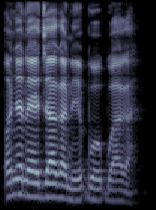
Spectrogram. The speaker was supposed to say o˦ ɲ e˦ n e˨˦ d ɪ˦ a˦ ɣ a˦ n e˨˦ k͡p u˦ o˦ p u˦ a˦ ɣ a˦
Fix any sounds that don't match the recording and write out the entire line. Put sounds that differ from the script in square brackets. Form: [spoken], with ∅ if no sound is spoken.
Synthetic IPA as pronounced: o˦ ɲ e˦ n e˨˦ [d͡ʒ] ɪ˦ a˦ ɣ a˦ n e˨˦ k͡p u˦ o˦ [k͡p] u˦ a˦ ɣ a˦

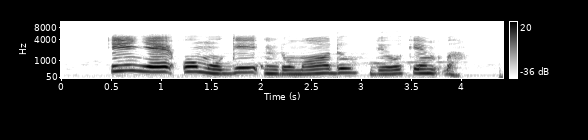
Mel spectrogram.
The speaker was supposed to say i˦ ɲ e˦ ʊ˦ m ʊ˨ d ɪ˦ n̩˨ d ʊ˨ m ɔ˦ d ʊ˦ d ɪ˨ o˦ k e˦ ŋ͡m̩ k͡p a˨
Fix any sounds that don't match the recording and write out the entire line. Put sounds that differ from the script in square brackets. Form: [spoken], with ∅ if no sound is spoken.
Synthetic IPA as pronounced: i˦ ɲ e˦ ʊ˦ m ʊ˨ [ɡ] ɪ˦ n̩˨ d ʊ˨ m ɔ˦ d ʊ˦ d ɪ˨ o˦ k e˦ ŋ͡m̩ k͡p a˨

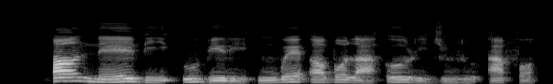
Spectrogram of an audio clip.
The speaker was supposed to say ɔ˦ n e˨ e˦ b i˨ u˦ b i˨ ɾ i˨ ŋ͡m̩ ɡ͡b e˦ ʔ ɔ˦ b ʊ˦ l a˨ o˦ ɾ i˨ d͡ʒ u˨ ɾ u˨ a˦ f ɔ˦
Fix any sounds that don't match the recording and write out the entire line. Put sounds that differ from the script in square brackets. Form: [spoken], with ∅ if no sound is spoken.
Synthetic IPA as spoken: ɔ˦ n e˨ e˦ b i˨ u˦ b i˨ ɾ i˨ ŋ͡m̩ ɡ͡b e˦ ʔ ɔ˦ b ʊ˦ l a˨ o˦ ɾ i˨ d͡ʒ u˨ ɾ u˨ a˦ f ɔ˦

